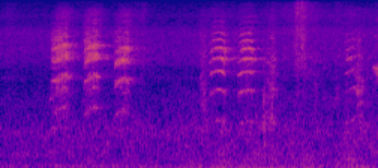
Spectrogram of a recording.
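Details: Harry, a pet blue-and-gold macaw, gives a string of short, harsh, nasal squawks, three quick ones, a pause, then several more, indoors while playing and swinging; Blue-and-yellow macaw.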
